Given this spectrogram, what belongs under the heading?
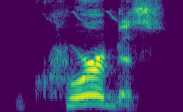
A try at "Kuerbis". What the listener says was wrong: Close. The one of the vowels is silent, so you can drop the U or drop the E. Kuerbis.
